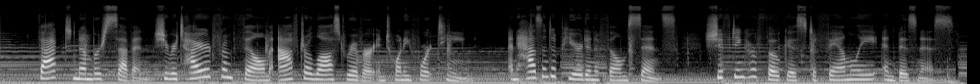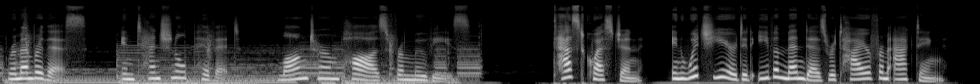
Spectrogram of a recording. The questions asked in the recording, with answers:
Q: In which year did Eva Mendes retire from acting?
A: Correct answer. 2014.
